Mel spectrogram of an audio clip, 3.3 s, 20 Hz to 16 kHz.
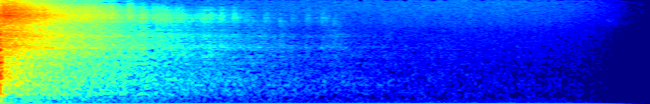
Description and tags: hit - metallic - trailer - back of metal trailer 01
Hitting the back grate of a metal trailer with a wooden rod.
